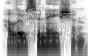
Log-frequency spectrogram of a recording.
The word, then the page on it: hallucination: American English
